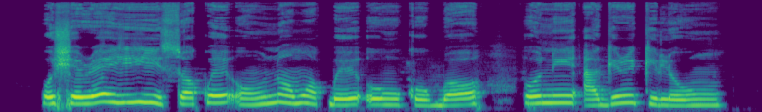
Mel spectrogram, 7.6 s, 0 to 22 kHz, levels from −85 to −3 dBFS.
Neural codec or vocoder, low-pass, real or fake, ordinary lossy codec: none; none; real; none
